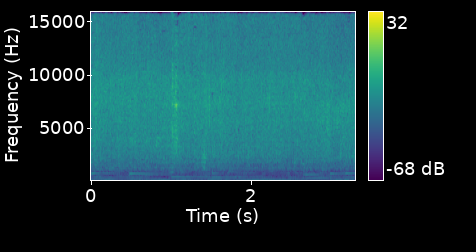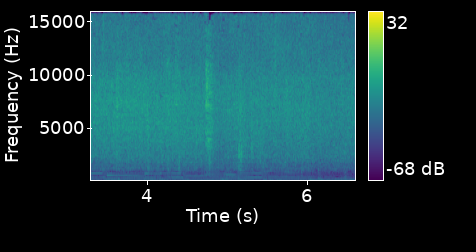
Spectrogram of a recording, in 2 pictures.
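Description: Spinach, onion and green chillies sizzling in hot oil in a kadai while being stirred with a metal utensil, with a few sharp clicks of the utensil against the pan. Soft background music with held low notes plays underneath.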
